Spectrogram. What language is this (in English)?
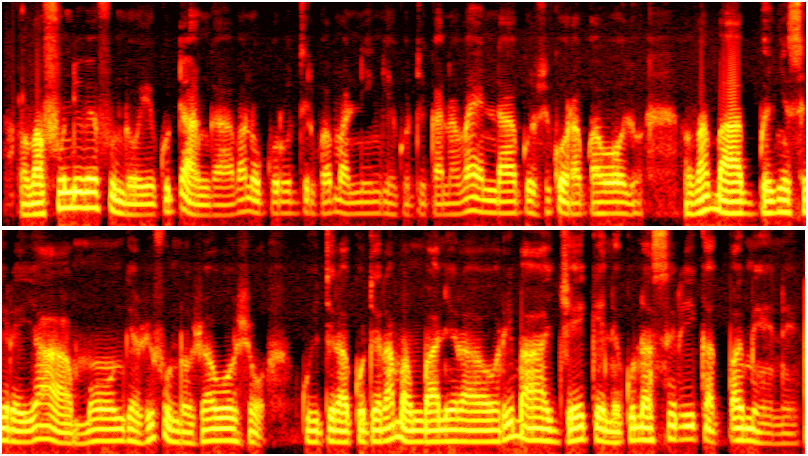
Ndau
